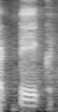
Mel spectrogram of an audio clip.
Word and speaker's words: take: TAKE, अब देखो ए के बाद एक लेटर छोड़ करके ई है तो ए का उच्चारण ए की मात्रा के रूप में, तो टी से आपका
